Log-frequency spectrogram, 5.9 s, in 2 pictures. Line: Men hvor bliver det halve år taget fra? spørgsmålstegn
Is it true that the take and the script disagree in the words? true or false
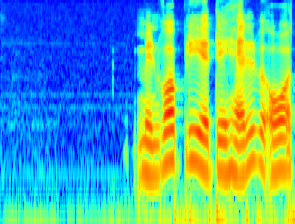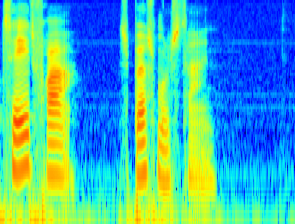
false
